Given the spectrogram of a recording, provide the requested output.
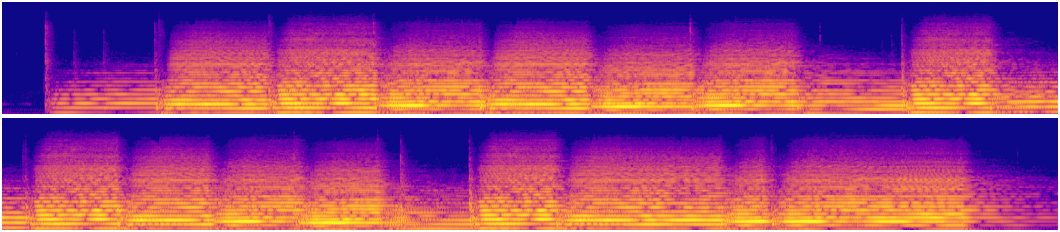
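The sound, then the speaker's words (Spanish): A synthesizer imitating French horns plays the Dies Irae motif from the fifth movement of Berlioz's Symphonie fantastique, sustained and brassy in steady phrases, loud and rich with harmonics, repeating its pattern twice with no one talking. “Bueno, no, lo voy a hacer en un sintetizador que simula cornos franceses.”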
